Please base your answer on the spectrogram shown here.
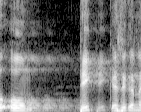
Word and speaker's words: ओम: प्राण मुद्रा का कितना है, ओ को 50% और माँ को 50% उच्चारण करना है हमें, ठीक।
